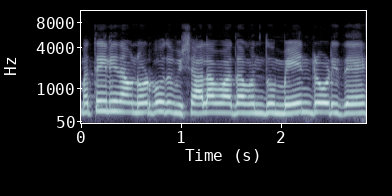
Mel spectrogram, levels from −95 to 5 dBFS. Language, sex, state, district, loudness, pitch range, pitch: Kannada, female, Karnataka, Mysore, -14 LUFS, 235-250 Hz, 240 Hz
